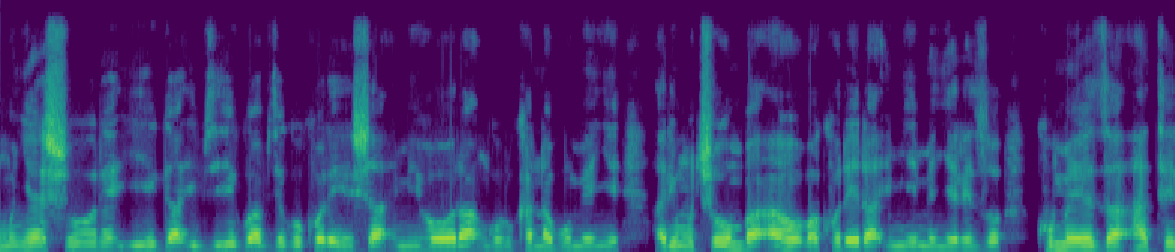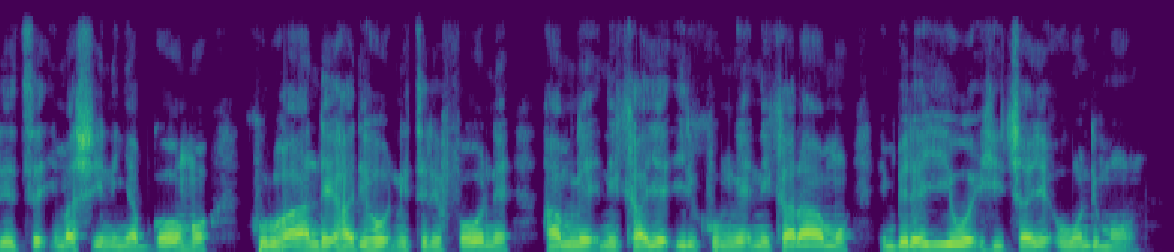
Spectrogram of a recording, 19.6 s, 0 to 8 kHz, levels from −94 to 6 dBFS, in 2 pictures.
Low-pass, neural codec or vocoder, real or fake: 7.2 kHz; none; real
